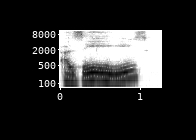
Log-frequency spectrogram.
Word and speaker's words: Aziz: We're going to be working with Ya-Aziz, A-Z-I-Z, Aziz, like it's spelled, it's pronounced A-Z-E-E-Z, like that, Aziz.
